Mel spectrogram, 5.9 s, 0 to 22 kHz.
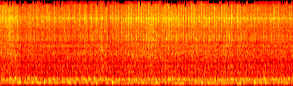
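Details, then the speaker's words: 1978 Johnson 25 hp short-shaft two-stroke outboard after cleaning a badly fouled carburetor that caused a no-start: steady buzzing idle without stumbling or surging. Normal idle. "Okay, so that 25 short shaft 1978 is running good."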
